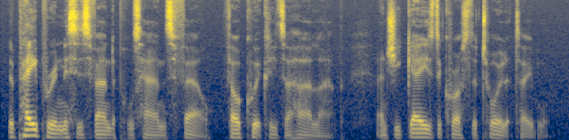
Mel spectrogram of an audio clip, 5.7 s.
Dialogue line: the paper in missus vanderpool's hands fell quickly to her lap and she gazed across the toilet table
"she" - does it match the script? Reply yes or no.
yes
